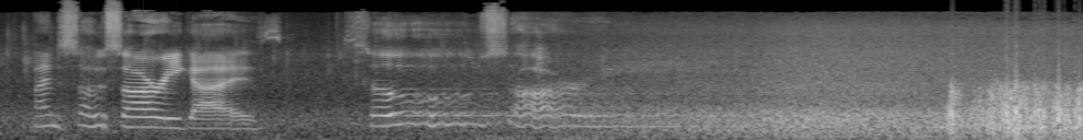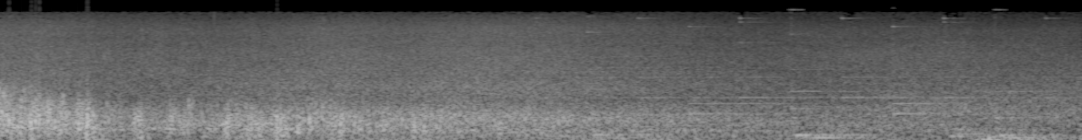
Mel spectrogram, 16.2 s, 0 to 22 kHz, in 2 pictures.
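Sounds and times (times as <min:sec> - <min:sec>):
gusting wind in a roaring storm: 0:00.0 - 0:16.2
rushing rain in a roaring storm: 0:00.0 - 0:16.2
speech: 0:00.3 - 0:02.1, 0:02.8 - 0:05.0
low thunder rumbles: 0:04.6 - 0:16.2.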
